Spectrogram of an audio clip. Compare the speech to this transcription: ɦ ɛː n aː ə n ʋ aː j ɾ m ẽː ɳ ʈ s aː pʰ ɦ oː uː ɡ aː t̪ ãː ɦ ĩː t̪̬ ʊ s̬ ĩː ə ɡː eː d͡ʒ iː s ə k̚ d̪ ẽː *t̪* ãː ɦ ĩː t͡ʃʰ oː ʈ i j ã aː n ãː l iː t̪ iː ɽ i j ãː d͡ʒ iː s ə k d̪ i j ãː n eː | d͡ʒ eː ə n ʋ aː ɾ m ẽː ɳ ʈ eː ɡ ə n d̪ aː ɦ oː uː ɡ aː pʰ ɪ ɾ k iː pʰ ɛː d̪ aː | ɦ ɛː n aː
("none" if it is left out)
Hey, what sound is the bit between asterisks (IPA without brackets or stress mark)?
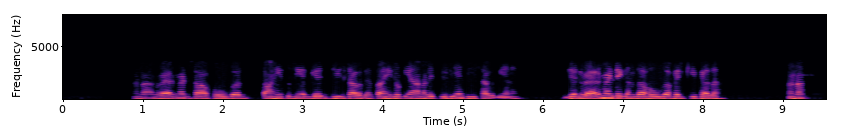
t̪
